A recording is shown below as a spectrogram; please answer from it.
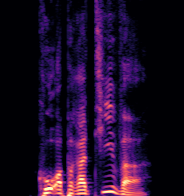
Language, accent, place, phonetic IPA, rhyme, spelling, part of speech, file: German, Germany, Berlin, [ˌkoʔopəʁaˈtiːvɐ], -iːvɐ, kooperativer, adjective, De-kooperativer.ogg
- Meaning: 1. comparative degree of kooperativ 2. inflection of kooperativ: strong/mixed nominative masculine singular 3. inflection of kooperativ: strong genitive/dative feminine singular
